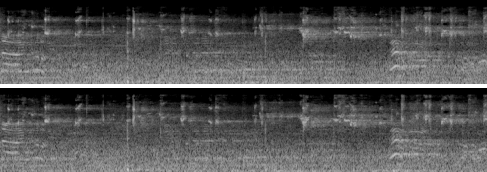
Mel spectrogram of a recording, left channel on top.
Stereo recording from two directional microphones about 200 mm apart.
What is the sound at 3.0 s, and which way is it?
Basketball bounce, 10° right (ahead or behind).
